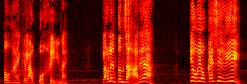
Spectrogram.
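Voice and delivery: scolding wife. A narrator's reading. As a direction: tear into the two fools.

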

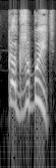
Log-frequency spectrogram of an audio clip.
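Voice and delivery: high, loud, frightened outcry; frightened cry. A narrator's reading. Natasha frightened, crying out to Vanya for help, alarmed. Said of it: "вскричала она испуганная".

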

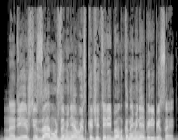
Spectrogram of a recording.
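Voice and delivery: loud, high shaming rant; shaming scold. Acted. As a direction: scold her loudly. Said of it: "начал стыдить её Валера".

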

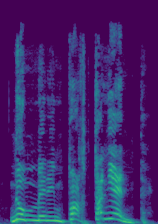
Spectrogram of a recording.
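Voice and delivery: the marquis loses his temper and screams it; yelled. A narrator's reading. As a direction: explodes at the servant, high and hard. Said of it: "urlò Formosa".

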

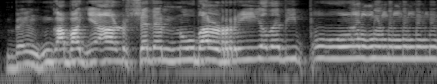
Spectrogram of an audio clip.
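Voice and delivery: slow, odd river voice; river making a cheeky wish. Acted. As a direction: draw out the demand lazily. River makes odd demand.

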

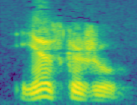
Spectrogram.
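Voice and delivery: usual speaking voice

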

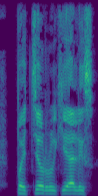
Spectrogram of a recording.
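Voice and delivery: plain reading voice

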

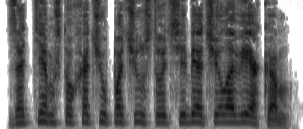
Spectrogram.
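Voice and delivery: high, impassioned protest. A narrator's reading. Dagmar answering why she risks going out, almost shouting. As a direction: burst out, voice climbing. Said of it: "«Не ори!»".

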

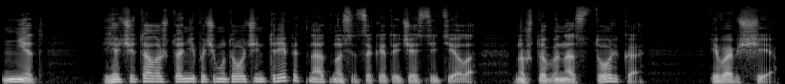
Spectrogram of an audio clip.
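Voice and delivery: defensive explanation with a touch of embarrassment; flustered self-justifying. A narrator's reading. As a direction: justify yourself, a little flustered. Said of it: "стала смущённо оправдываться".

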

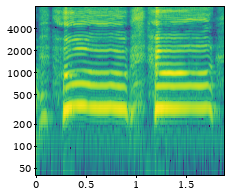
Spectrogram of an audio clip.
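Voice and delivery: loud high hooting; kid's hoot. Retold or imitated. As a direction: hoot instead of laughing. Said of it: "he'd go".

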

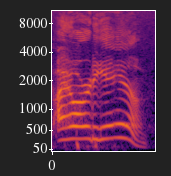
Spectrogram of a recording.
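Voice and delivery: high-pitched imitation of an upset preschooler; mock a little girl's indignant, high protest; defensive child. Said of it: "She got all upset and defensive".

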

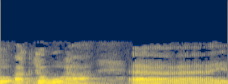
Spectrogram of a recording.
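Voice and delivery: ordinary talk, nothing marked

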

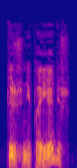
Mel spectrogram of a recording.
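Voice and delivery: ordinary delivery, nothing marked

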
